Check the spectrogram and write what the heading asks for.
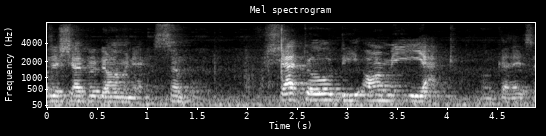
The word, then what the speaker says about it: d'Armailhac: Chateau de Armyak. Okay. So, you take that A and that I and that L and turn it into a Y and it becomes pretty easy phonetic.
